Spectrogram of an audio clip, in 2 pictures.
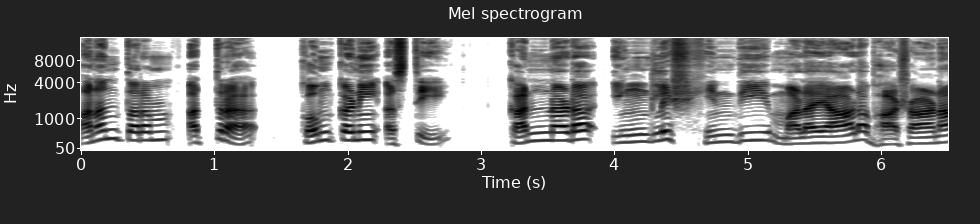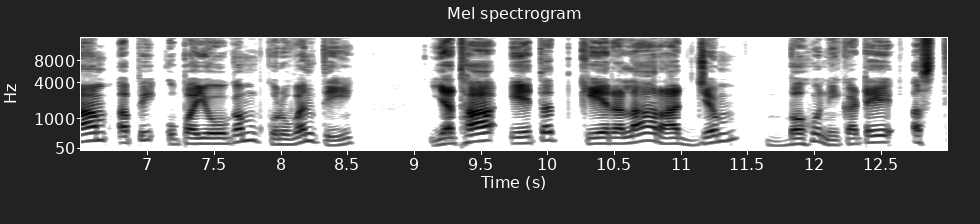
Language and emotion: Sanskrit, neutral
